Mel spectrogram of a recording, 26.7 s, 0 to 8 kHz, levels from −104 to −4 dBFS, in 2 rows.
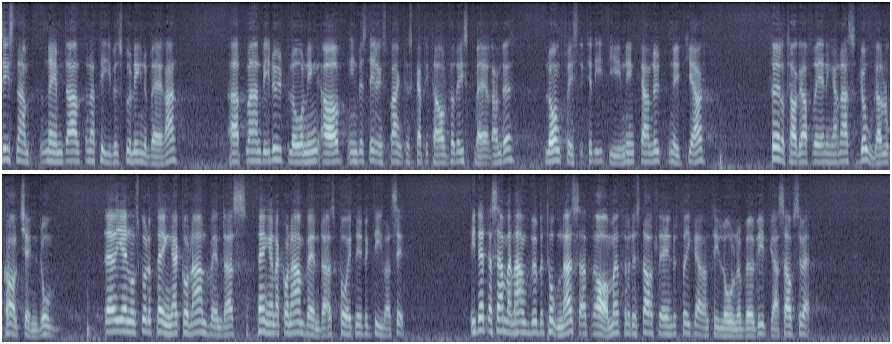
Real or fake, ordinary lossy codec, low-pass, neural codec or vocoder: fake; none; none; codec, 16 kHz, 0.8 kbps, ZipCodec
